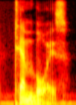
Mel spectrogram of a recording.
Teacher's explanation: the M sound is made with the lips and the very next sound is B in boys, which is also made with the lips. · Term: assimilation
